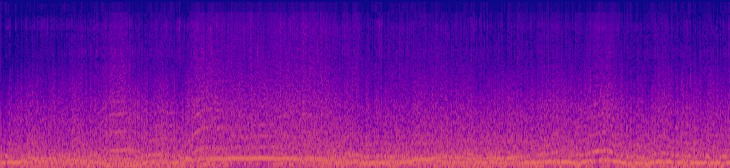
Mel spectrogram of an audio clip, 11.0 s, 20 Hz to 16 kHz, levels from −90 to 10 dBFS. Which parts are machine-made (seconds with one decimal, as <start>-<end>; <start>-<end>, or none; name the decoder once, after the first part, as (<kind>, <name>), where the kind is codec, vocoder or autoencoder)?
7.8-9.8 (autoencoder, DAC-VAE)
